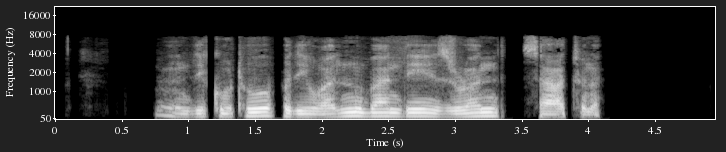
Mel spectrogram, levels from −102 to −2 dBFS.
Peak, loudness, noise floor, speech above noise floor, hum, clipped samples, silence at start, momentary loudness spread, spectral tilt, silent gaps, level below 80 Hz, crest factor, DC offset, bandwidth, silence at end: 0 dBFS; -14 LUFS; under -90 dBFS; over 77 dB; none; under 0.1%; 0.75 s; 12 LU; -7.5 dB/octave; 3.42-3.50 s; -50 dBFS; 14 dB; under 0.1%; 7.6 kHz; 0.85 s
